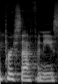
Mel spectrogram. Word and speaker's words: Persephone: Very confidently said her Greek god was Persephone, which, if you know how to pronounce, like we said, Emily's having problems pronouncing words and saying words. It's actually Persephone.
